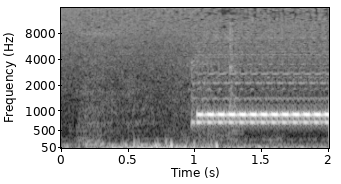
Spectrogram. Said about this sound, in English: And the phone rang.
